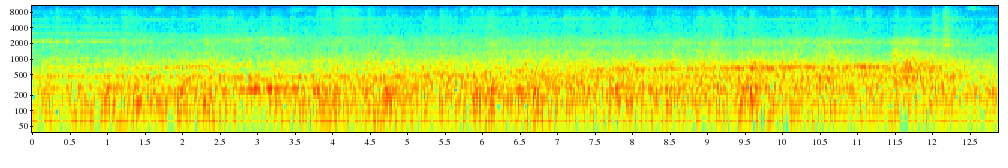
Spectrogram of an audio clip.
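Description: An electric metro train pulls away from a platform, its motors whining and rising in pitch.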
